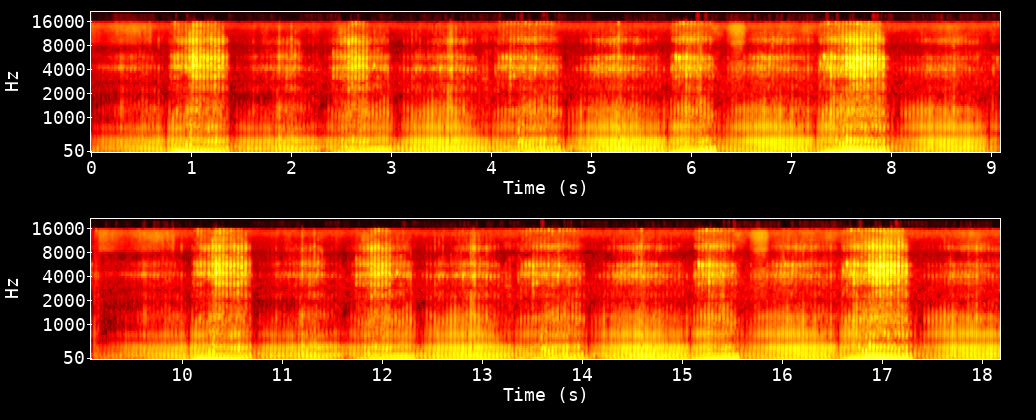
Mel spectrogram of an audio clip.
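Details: Cat snoring with deep, rumbling low breaths, each swelling and fading in a steady rhythm about every two to three seconds over eighteen seconds, with a faint hiss on some breaths and no other sounds.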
